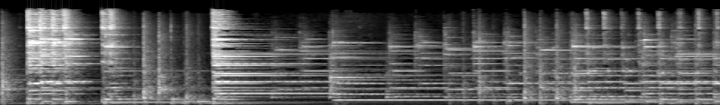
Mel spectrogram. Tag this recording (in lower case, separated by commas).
music, musical instrument, percussion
